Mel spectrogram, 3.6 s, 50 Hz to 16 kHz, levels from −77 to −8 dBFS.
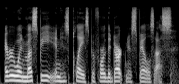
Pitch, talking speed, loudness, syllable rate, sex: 175 Hz, 200 wpm, -19 LUFS, 5.8 syllables/s, female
